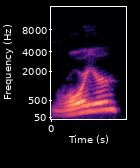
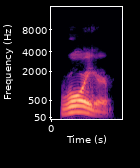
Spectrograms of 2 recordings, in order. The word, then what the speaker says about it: Royer: So number one is according to South Dakota versus Opperman, 1976, Royer. I think it's Royer. I want to spell it Royer, but it's not quite like it's spelled, but it might be close.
